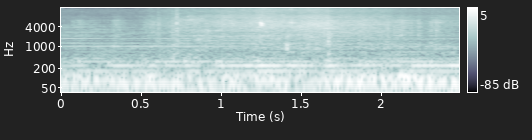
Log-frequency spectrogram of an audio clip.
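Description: Toyota Land Cruiser FZJ80's straight-six engine running steadily, a low drone heard from inside the cab.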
